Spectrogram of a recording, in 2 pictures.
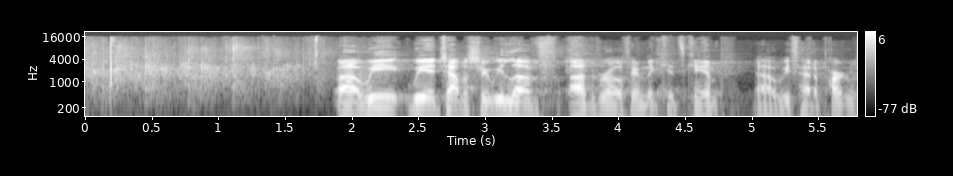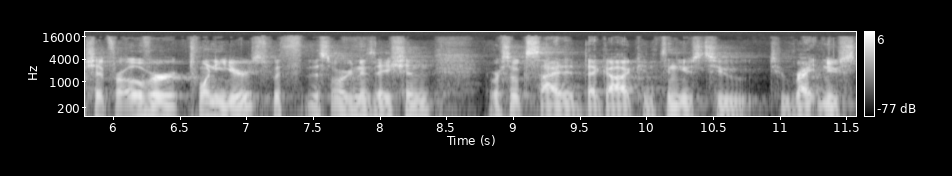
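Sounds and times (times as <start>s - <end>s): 
audience applause: 0.0s - 1.9s
speech: 1.9s - 11.5s.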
